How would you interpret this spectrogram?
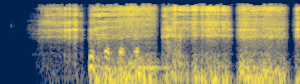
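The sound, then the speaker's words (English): Someone breathes straight into the microphone, imitating the heavy, wheezy breathing of Wheezy from Hey Arnold: several loud, raspy breaths in a row, each cut off by a brief pause, with no talking. “But if you're sitting there eating the mic, you're breathing straight into it and it sounds like Wheezy from Hey Arnold.”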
